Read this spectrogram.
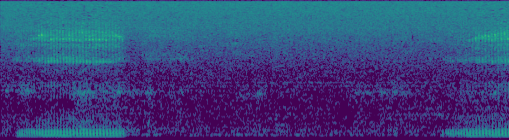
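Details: A sleepy British Bulldog called Tyson snores indoors: a low, steady buzzing snore of about a second at the start, a quiet pause, then another beginning at the end.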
